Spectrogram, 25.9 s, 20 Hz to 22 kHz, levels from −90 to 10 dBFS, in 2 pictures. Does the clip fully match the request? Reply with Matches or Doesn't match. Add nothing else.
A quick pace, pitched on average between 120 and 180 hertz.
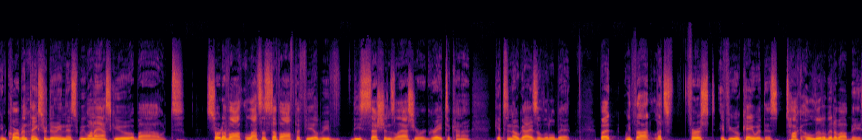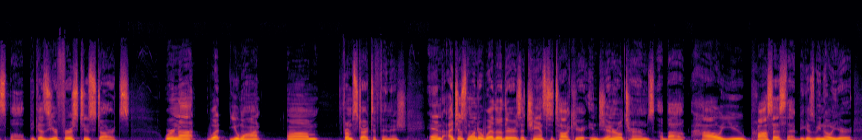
Matches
